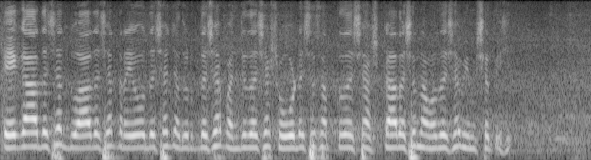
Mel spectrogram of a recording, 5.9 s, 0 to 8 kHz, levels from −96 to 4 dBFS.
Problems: constant background noise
